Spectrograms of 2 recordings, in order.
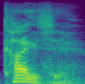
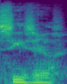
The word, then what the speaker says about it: Caesar: It's Julius Kaiser, actually. I don't know why he said Caesar. It's no Caesar.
